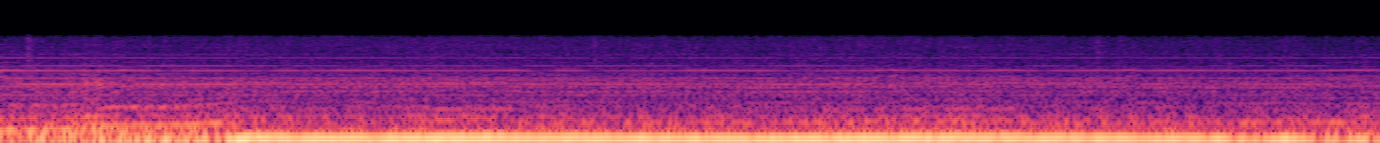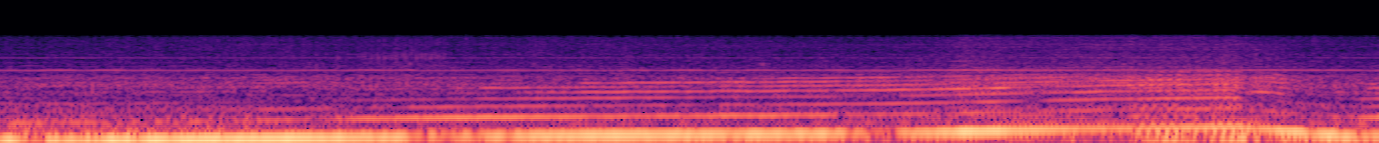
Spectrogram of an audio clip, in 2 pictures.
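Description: Race car engine heard from inside the stripped, roll-caged cabin, held at steady revs for several seconds. It then accelerates, its pitch climbing for about four seconds, and drops sharply near the end before settling again.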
